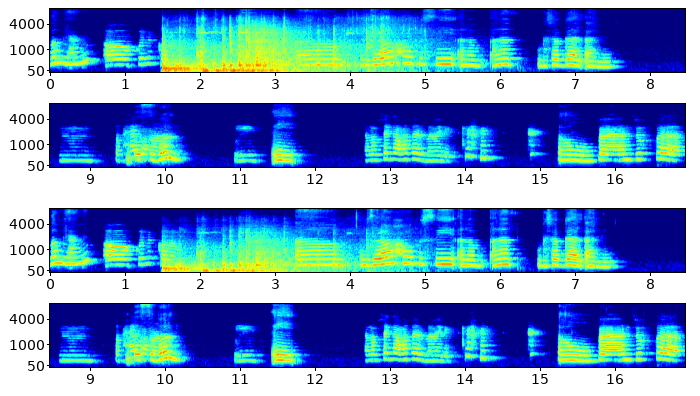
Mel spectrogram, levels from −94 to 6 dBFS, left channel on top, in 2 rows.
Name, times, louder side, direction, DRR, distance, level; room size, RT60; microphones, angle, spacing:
voice 1, 0.0-0.5 3.3-6.2 6.5-7.5 9.6-10.2 11.4-11.7 15.2-15.7, right 2 dB, 70° right, 1.5 m, -26 dB
voice 2, 0.7-1.9 8.6-10.1 10.9-11.2 12.7-14.3 14.8-14.9 15.8-16.8, right 3 dB, 30° right, 2.3 m, -30 dB
sound 1, 1.5-5.0, left 6 dB, 75° left, 0.4 m, -24 dB
8.2 x 6.5 x 5.5 m
head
